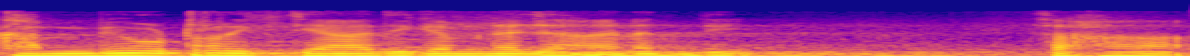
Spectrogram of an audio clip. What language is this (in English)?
Sanskrit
